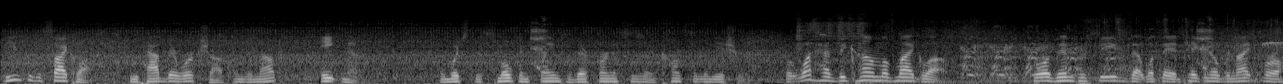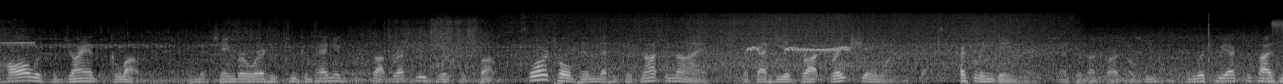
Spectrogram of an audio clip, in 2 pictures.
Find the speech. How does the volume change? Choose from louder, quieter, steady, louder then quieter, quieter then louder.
steady.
